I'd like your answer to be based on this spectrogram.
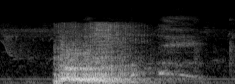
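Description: A loud, close lion roar bursts in suddenly, swells, then trails off in a rumbling growl over a couple of seconds.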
